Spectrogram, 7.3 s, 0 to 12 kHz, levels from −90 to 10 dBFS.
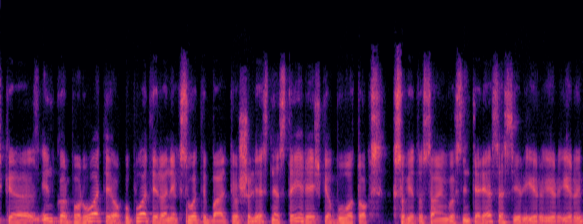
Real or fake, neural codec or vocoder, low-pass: real; none; 10.8 kHz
